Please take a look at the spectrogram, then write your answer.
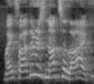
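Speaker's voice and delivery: normal talking voice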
